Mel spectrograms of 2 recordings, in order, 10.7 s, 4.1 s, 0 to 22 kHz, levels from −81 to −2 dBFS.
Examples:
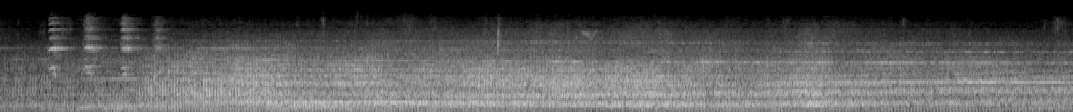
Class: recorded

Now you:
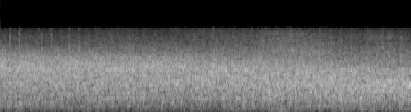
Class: remade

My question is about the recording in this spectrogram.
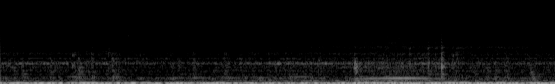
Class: recorded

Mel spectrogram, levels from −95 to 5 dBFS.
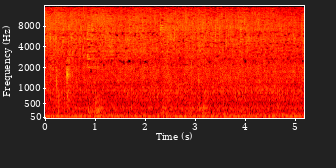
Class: remade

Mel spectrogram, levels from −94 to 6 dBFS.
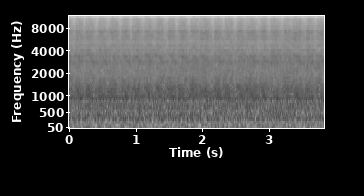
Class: remade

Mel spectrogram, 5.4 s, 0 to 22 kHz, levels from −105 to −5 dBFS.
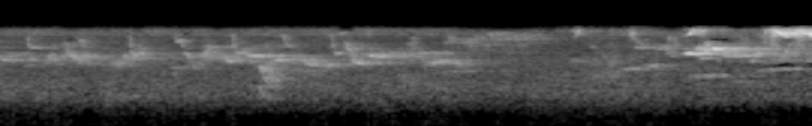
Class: remade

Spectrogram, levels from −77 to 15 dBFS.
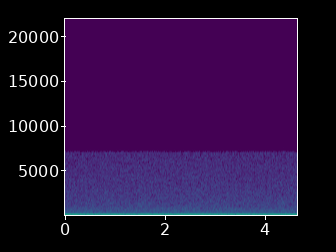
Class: remade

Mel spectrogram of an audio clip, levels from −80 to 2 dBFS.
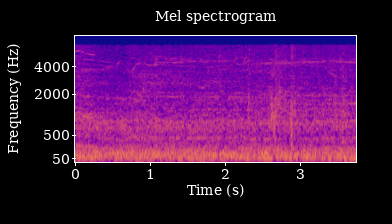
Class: recorded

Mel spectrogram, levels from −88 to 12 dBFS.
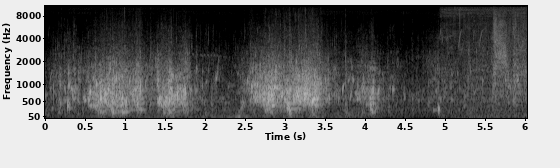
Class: recorded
